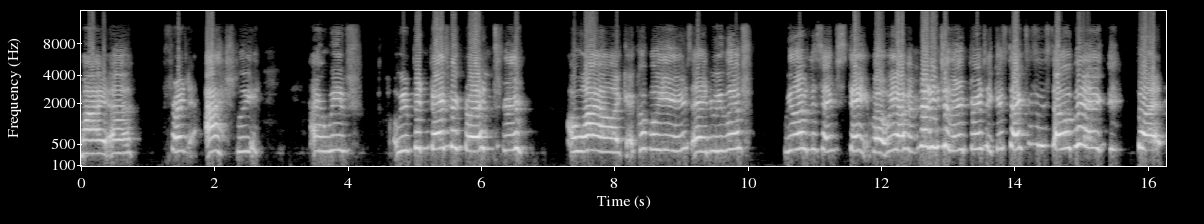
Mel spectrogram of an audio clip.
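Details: Dysarthria in a woman with cerebral palsy who uses a wheelchair; finding: dysarthria (cerebral palsy).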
